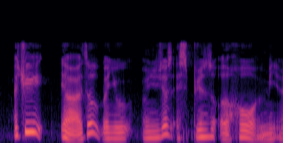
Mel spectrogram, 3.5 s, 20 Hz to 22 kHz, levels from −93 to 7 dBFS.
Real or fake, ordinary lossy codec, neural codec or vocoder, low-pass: real; none; none; 7.2 kHz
